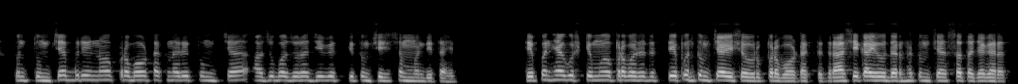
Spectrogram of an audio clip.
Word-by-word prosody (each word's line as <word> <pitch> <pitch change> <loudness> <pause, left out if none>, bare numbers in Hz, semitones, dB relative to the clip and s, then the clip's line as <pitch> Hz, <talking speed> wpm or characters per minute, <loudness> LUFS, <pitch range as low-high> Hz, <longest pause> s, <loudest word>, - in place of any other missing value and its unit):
पण 185 -2 -4
तुमच्या 180 +3 0
ब्रेनवर 210 -1 -2
प्रभाव 200 0 0
टाकणारे 195 -1 -2
तुमच्या 190 +2 -3
आजूबाजूला 185 0 -2
जे 185 - 0
व्यक्ती 185 0 -4
तुमच्याशी 170 -2 -2
संबंधित 160 -5 -3
आहेत, 130 -2 -3 0.7
ते 185 - +6
पण 215 - -1
ह्या 210 - +4
गोष्टीमुळं 200 -1 -1
प्रभावित 195 -1 +2
होतात, 185 -1 -6
ते 200 - +7
पण 195 -2 -2
तुमच्या 195 -1 +4
आयुष्यावर 180 -2 +3
प्रभाव 155 -3 +2
टाकतात. 160 0 -3
तर 165 - +1
अशी 170 +3 +5
काही 185 -1 +7
उदाहरण 175 -1 +2
तुमच्या 170 -1 -1
स्वतःच्या 170 -1 +1
घरात? 160 -2 +2
185 Hz, 185 wpm, -24 LUFS, 170-195 Hz, 0.7 s, ते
